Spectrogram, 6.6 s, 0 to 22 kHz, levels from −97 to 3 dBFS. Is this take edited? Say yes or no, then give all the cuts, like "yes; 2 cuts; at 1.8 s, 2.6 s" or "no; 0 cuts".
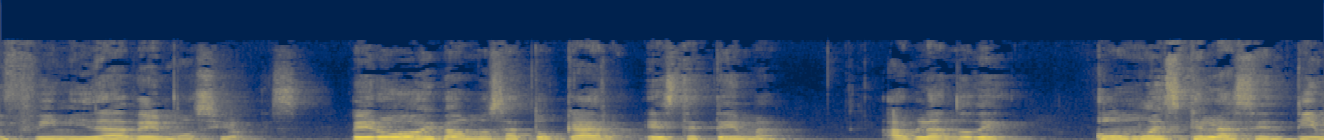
yes; 1 cut; at 1.6 s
